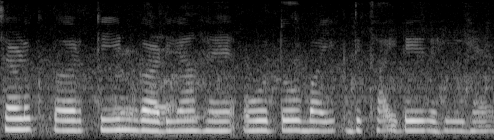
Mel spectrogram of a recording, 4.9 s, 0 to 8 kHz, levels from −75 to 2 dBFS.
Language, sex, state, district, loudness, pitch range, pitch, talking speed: Hindi, female, Haryana, Rohtak, -16 LUFS, 205-215 Hz, 210 Hz, 145 wpm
